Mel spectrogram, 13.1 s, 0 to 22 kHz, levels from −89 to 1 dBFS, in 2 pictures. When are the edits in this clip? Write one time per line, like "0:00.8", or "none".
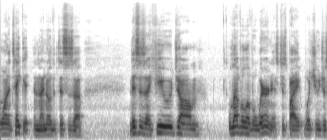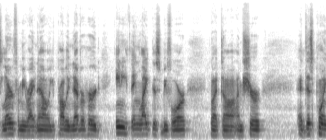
none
